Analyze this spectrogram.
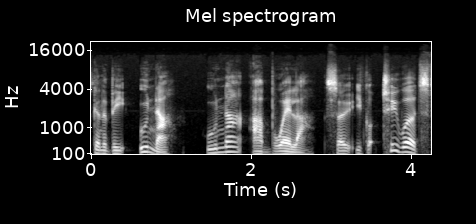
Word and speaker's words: abuela: in Spanish that and one way of remembering how to pronounce that is to think of the English word way W a Y because that's how it sounds abuela abuela okay so you can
